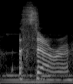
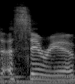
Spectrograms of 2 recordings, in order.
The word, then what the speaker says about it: Astera: Astera? Astera. I almost said Asteria, but that's not how to say it.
